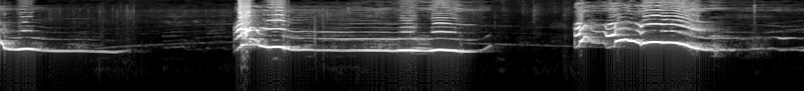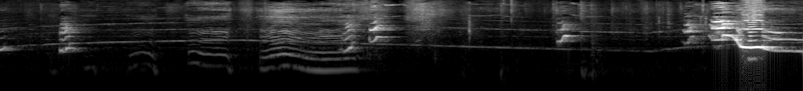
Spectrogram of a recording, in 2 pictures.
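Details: Johnny Rotten, a Miniature Pinscher/Chihuahua mix pet dog, howls in reaction to sirens in Grand Theft Auto: loud wavering bursts with rich harmonics, separated by quieter gaps where a gliding electronic siren tone carries on.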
